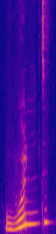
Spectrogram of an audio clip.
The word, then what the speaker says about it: would: Tous ces mots sont piégeurs parce qu'ils ont un L silencieux. On ne dit pas walk, talk, would, could et should.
